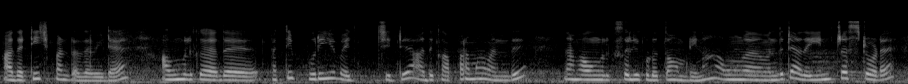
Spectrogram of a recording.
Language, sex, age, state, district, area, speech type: Tamil, female, 18-30, Tamil Nadu, Thanjavur, rural, spontaneous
